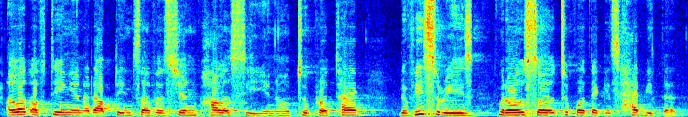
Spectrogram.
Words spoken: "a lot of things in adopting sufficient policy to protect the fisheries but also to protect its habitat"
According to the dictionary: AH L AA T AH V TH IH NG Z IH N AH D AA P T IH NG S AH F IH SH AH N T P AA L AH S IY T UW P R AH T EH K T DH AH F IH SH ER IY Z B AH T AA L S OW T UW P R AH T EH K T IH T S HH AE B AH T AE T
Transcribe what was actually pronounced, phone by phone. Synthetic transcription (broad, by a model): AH L AA T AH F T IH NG IH N AH D AA P T IH NG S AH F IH S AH N P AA L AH S IY T UW P R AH T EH K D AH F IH S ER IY S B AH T AA L S OW T UW P R AH T EH K T IH T S HH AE B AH T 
